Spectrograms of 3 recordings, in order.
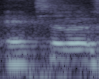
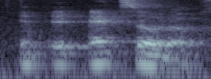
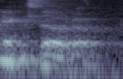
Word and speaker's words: XOTO: zoto sure um so so exodo started off as like a sorry I said it wrong exoto so the idea the name is get rid of your car leave your car at home X Auto you know exoto um and and uh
